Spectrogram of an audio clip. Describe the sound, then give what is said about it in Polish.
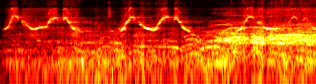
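A person imitates bird trills at a birdsong imitation contest, whistling loud, swooping phrases that rise and fall in pitch in quick repeated loops. Crowd noise then swells beneath the last whistles. “My dzisiaj o poranku będziemy sobie też ten poranek umilać śpiewem ptaków. A to w związku z mistrzostwami w ptasim śpiewie, którym wczoraj miałem okazję się przysłuchiwać, a właściwie z mistrzostwami w udawaniu ptasich treli.”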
